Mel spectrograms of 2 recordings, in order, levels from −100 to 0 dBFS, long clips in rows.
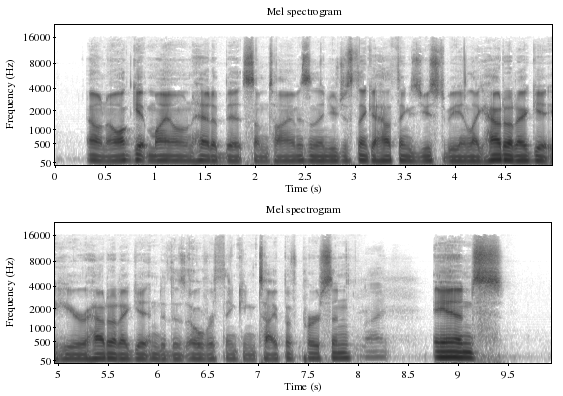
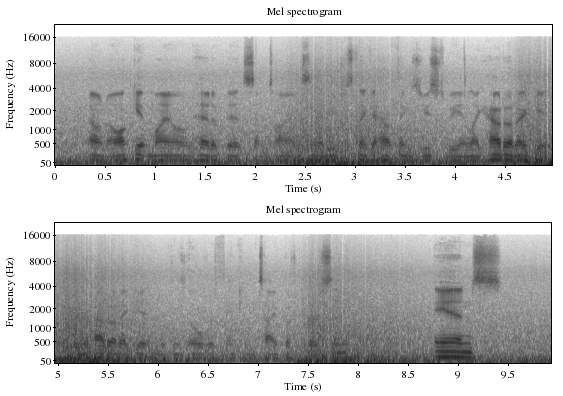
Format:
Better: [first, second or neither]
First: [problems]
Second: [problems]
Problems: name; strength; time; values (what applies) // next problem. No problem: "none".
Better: first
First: none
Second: wind noise on the microphone; heavy; 4 dB below the speech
